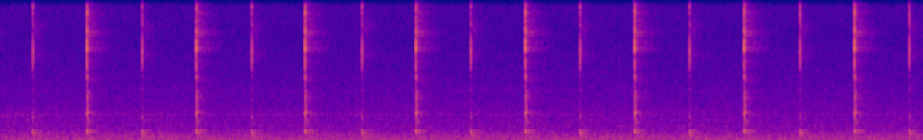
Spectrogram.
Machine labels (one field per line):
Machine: valve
